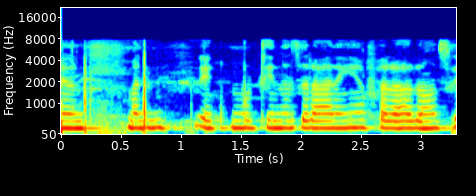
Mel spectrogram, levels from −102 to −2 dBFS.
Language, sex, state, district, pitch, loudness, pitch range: Hindi, female, Punjab, Pathankot, 230 Hz, -21 LUFS, 225-235 Hz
